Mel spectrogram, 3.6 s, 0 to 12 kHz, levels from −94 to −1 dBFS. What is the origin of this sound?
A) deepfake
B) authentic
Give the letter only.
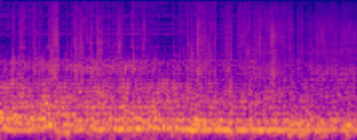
A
